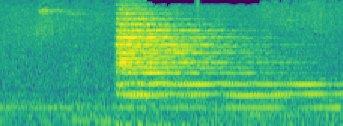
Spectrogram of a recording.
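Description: A temple bell rung for prasadam is struck once, its bright metallic ring starting abruptly and sustaining with a steady shimmering hum over a quiet background.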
